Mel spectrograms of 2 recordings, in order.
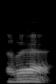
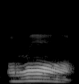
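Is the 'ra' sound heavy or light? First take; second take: light; heavy. First: The r is said light and thin. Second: The r is said heavy with a full mouth. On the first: The speaker calls it wrong. "It is not ra" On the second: The speaker calls it right. "It is ra"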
